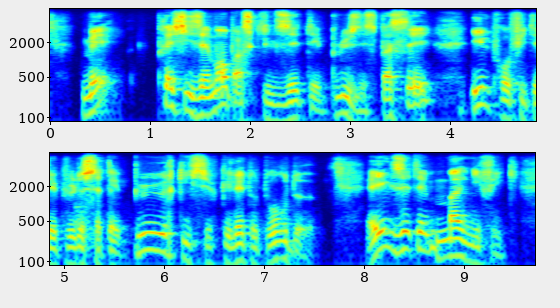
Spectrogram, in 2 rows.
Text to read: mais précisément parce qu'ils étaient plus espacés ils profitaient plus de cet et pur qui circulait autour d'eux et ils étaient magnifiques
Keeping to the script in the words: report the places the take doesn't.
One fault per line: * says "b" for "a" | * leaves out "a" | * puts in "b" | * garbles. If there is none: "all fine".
all fine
